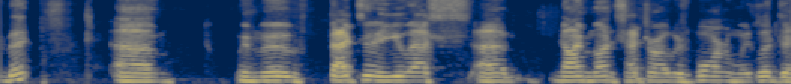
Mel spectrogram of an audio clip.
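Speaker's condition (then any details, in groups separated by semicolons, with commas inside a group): Cerebral palsy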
